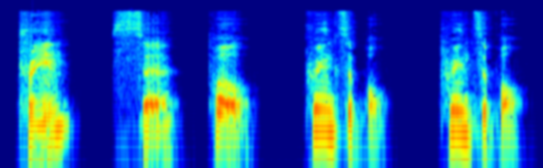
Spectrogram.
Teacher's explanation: this word has three syllables, and the stress is on the first.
